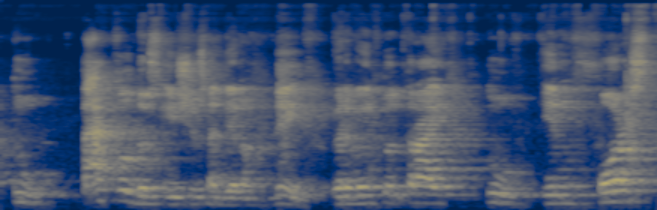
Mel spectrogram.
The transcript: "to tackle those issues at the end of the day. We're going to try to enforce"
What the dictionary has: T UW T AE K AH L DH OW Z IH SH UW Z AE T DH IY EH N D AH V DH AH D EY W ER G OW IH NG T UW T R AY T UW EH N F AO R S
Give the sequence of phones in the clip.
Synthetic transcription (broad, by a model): T UW T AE K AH L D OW S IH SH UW S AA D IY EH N AH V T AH D EY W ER G OW IH NG T UW T R AY T UW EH N F AO R S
